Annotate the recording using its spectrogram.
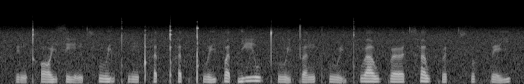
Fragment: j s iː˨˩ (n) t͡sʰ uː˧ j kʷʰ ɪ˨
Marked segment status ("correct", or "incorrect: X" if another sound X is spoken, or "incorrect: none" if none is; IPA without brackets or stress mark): correct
